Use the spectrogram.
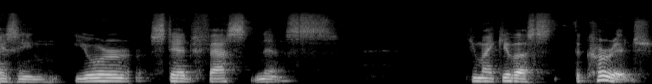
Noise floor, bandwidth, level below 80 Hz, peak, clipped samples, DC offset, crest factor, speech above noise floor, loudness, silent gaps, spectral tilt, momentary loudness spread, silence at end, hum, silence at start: -67 dBFS; 12 kHz; -68 dBFS; -6 dBFS; under 0.1%; under 0.1%; 18 dB; 44 dB; -23 LUFS; 4.16-4.65 s; -5.5 dB/octave; 15 LU; 0 s; none; 0 s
